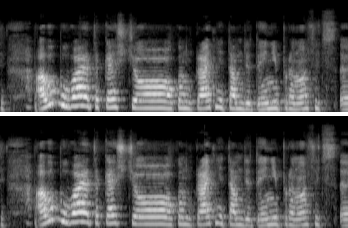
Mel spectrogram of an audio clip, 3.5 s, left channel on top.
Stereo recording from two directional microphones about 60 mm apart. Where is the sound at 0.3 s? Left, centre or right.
Right.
